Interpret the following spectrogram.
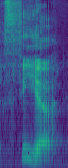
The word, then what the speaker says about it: Thea: it said both ways I think it's actually pronounced FIA as reported to me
